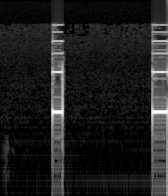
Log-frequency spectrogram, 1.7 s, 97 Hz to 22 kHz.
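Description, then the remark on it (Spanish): The Onda Madrid radio hourly time signal marking 10 o'clock: a short electronic pip followed one second later by a longer, sustained tone, both clear and steady against silence. “Son las 10.”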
